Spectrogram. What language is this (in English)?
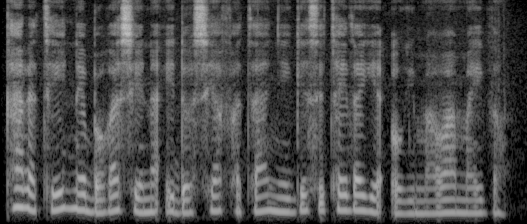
Kikuyu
